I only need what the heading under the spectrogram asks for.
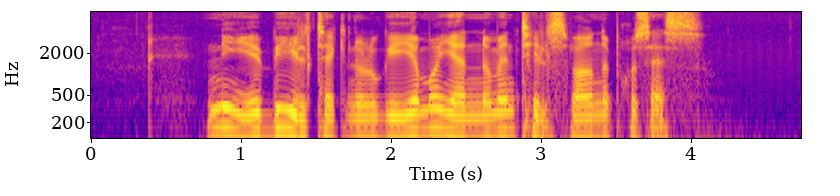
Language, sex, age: Norwegian, male, 31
